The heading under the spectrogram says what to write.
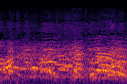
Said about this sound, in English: You know what? I don't know if the yelling is working. No. I can't actually hear.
